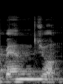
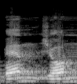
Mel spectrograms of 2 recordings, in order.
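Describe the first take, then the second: First: ব্যঞ্জন ending in a rounded jon; correct rounded vowel. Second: ব্যঞ্জন slow and loud, ending in open jawn; wrong open vowel. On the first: Teacher giving the corrected form, ব্যঞ্জন with rounded jon. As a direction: say ব্যঞ্জন as "ben-jon", falling at the end. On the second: Teacher rejecting a mispronunciation, ব্যঞ্জন slowly with open jawn. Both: Shown as a demonstration. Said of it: "ব্যঞ্জন নয়".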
